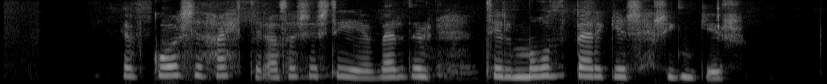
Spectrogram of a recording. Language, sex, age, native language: Icelandic, female, 12, Icelandic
